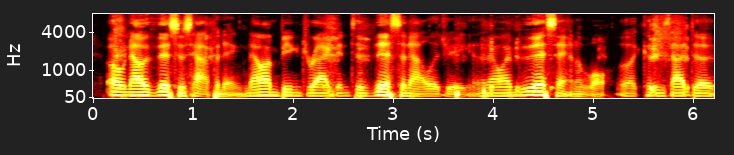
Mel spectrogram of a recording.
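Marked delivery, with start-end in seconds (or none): 0.2-5.2 put-on weary, put-upon, fed-up exasperation. Imitating a film character reacting to being called an animal: imitating exasperation. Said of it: "that kind of exasperated".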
